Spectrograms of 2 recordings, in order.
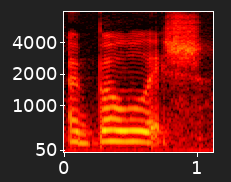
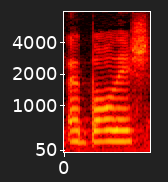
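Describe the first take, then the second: First: The stressed vowel is long and free. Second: The stressed vowel is short and checked. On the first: The speaker calls it wrong. "and not abolish" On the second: The speaker calls it right. "you say abolish"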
